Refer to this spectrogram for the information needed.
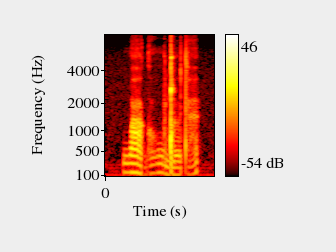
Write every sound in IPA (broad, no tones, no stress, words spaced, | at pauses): wa ɡʱuŋ͡ǃøtɛ̤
